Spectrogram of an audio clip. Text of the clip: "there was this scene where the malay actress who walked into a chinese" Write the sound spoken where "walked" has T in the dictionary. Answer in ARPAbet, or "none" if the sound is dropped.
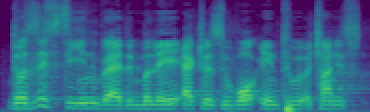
none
